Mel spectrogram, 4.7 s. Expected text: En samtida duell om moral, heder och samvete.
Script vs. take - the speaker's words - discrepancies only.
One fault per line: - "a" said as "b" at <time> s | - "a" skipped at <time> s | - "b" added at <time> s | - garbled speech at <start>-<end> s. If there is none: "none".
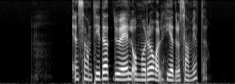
none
